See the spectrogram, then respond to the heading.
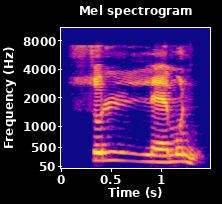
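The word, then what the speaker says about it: سُلَّمٌ: J'ai prononcé deux fois la lettre les en rouge. Donc, à gauche, c'est l'orthographe correcte, sullamun. À droite, c'est la prononciation correcte, en doublant la lettre les, sullamun.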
